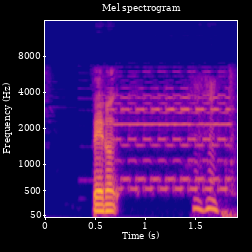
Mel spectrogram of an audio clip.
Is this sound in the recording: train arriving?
no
